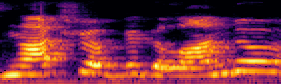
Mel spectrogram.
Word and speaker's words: Nacho Vigalondo: Before you even know that about him, just know this is Nacho Vigalondo. Am I pronouncing that correctly?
